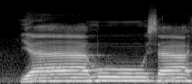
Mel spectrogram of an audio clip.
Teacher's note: Ya dua harakat, mu dua harakat, sa dua harakat.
